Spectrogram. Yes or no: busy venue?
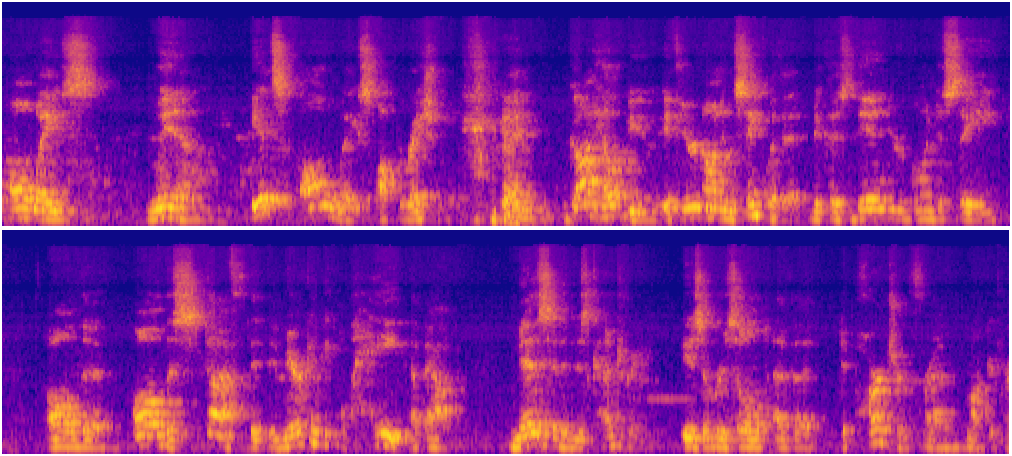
yes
